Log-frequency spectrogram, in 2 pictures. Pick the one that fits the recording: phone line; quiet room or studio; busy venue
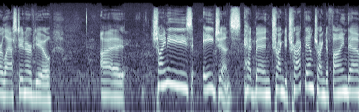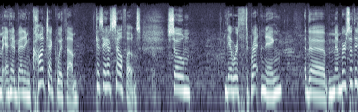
busy venue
